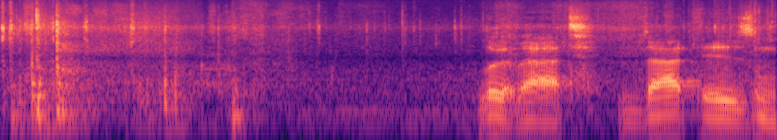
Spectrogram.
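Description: A cardboard box lid flaps open.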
